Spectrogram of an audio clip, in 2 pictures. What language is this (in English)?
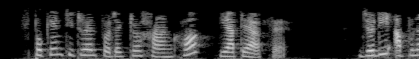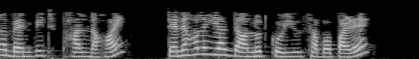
Assamese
